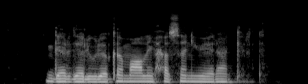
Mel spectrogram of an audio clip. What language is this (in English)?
Central Kurdish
